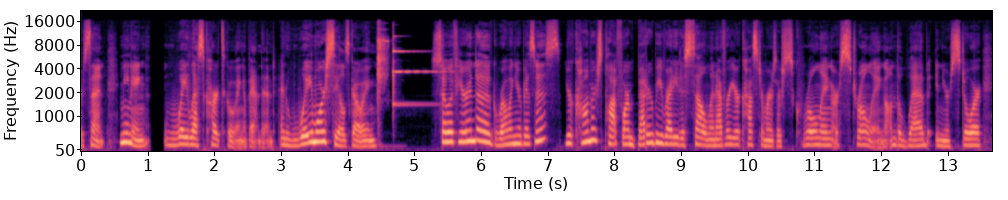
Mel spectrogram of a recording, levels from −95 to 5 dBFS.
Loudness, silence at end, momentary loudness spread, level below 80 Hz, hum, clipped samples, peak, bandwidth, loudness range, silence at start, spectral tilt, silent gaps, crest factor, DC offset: -17 LUFS; 0.05 s; 11 LU; -58 dBFS; none; under 0.1%; -2 dBFS; 17 kHz; 5 LU; 0 s; -4 dB/octave; 1.04-1.23 s; 16 dB; under 0.1%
